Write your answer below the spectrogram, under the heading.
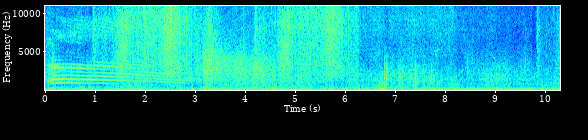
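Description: Loud, constant storm wind roars over heavy, churning sea waves, with a brief high whistling whine in the first few seconds; no voices, just a dense wall of noise.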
